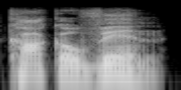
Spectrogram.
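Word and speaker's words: coq au vin: The dish is pronounced coco vin.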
